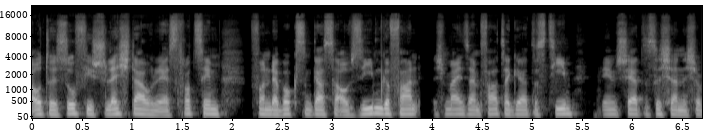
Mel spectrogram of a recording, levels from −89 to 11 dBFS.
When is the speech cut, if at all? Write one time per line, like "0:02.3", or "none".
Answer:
0:03.9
